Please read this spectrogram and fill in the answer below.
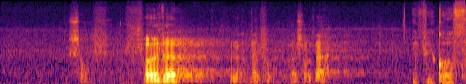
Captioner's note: non-english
